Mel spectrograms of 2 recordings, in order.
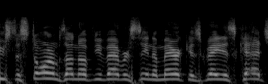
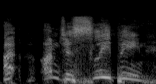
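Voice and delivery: louder, higher protest of innocence; mock excuse; 5 semitones higher, 5 dB louder than usual. Sleeper justifying himself to those around him, loud mock excuse. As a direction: insist it as if nothing is wrong. Voicing someone justifying their numbness.

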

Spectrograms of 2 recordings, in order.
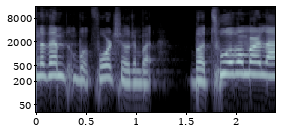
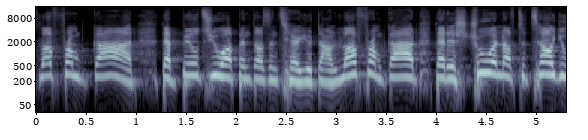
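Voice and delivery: ordinary talk, nothing marked

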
